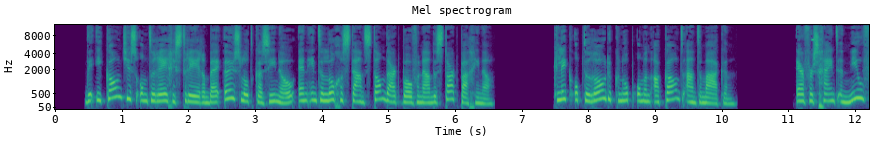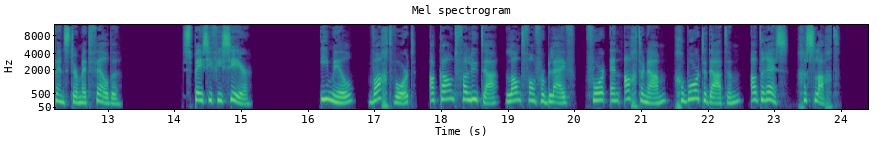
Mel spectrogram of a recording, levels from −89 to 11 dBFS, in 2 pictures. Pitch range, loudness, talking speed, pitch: 195-270 Hz, -17 LUFS, 120 wpm, 240 Hz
